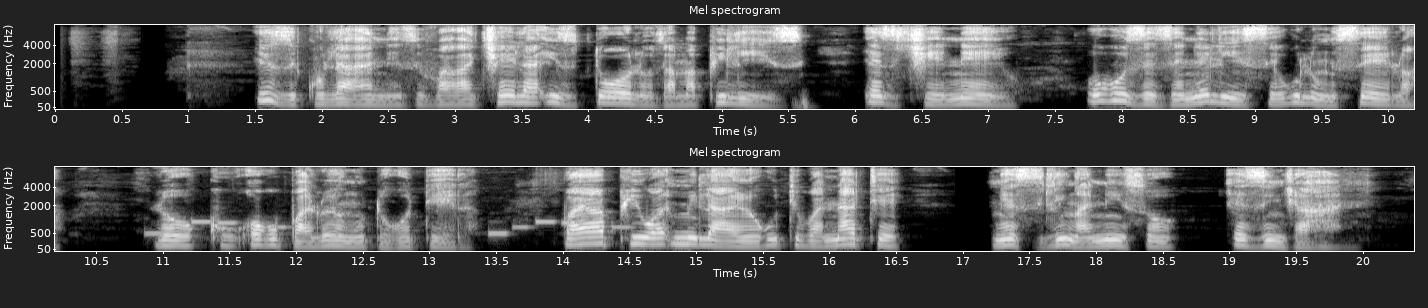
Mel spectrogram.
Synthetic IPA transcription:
izikʰulanɛzivaɣat͡ʃʼɛlaizitʼɔlɔzamapʰilisi̥ | ezit͡ʃʼijɛnɛːjɔ | uɣuzɛzɛnelisɛuɣuluŋisɛlwa | lokʰuoɣub̥ʱalwɛŋud̥ʱɔɣɔtʼɛːlaβajapʰiwaimilajɔuɣutʰiβanatʰɛ | ŋeziliŋanisɔ | ezind͡ʒʱaːni

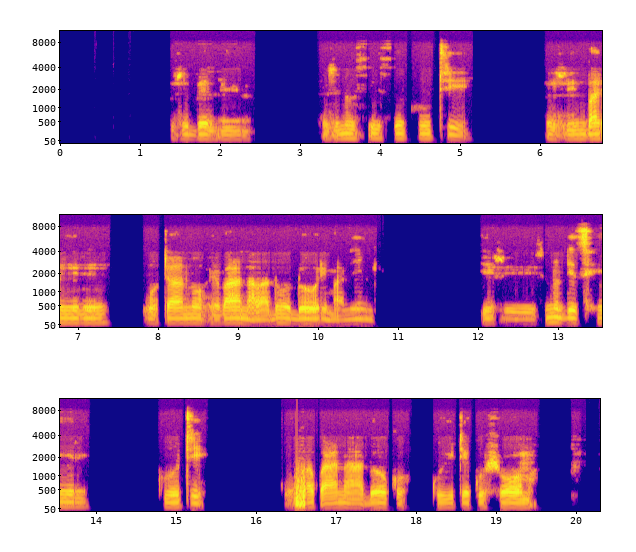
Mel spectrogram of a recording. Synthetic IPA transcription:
ʐibʱe̞ɮeɾa | ʐino̞sisekʰutʰi | ʐiŋwaɾire | ṵtano̞ɦe̞ʋan̤aʋaɗo̞ɗoɾimaniːŋɡi | iʐiʐino̞ɗe̞t͡seɾe | kuti | kṵfakwaːnaaɗo̞ko | kuite̞kuʃoːma

